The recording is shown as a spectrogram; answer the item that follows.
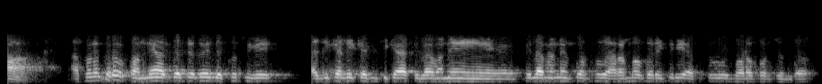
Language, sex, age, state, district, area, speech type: Odia, male, 60+, Odisha, Khordha, rural, conversation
